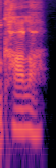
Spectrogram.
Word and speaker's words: 空: But on the level of wordplay, "Tsui no Sora" has many more meanings. 終 and 対 are both pronounced tsui.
